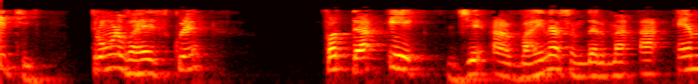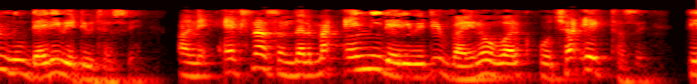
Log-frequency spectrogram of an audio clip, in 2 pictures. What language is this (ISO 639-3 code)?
guj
